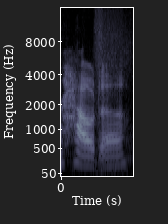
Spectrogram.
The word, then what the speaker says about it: Gouda: Gouda or Howda? Yeah, I've looked up the official pronunciation and used it to annoy Sunset, Stay light.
